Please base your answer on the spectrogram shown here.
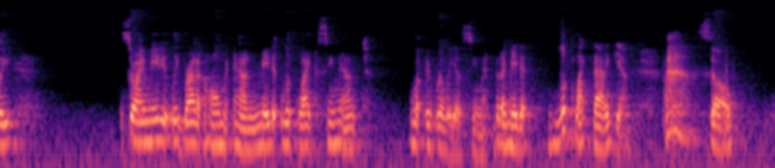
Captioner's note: laughs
